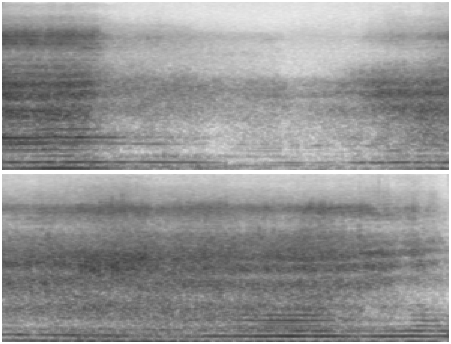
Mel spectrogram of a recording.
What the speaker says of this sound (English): There's the Evora and the Emira. Wow, they sound so good.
